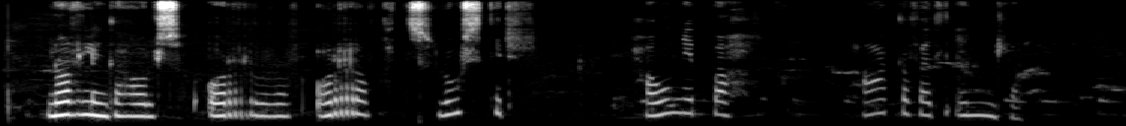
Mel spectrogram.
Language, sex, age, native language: Icelandic, female, 20-29, Icelandic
